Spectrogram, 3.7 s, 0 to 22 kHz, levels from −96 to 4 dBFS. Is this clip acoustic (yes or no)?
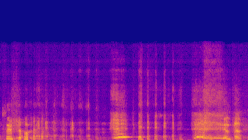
no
